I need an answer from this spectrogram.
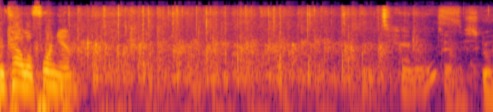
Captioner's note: audience clapping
